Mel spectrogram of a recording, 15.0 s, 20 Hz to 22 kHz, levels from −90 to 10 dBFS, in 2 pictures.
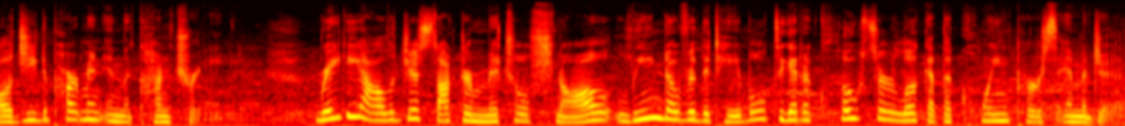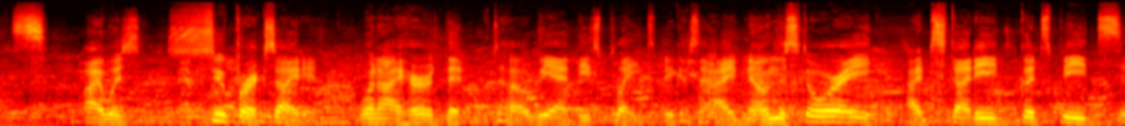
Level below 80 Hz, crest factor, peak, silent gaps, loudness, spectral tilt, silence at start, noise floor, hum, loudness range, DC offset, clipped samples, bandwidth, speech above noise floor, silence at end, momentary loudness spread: -50 dBFS; 16 dB; -6 dBFS; none; -22 LUFS; -3.5 dB/octave; 0 s; -43 dBFS; none; 3 LU; under 0.1%; under 0.1%; 19.5 kHz; 21 dB; 0 s; 7 LU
